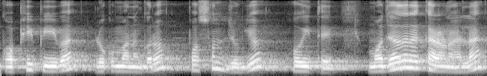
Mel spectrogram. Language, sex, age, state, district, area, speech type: Odia, male, 60+, Odisha, Boudh, rural, spontaneous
